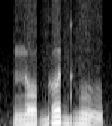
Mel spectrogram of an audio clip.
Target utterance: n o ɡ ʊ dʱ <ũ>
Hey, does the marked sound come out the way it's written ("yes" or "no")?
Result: no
